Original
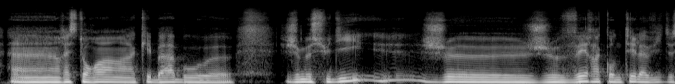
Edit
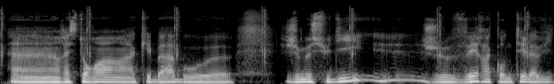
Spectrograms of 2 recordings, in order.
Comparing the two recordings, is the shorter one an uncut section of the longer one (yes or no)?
no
